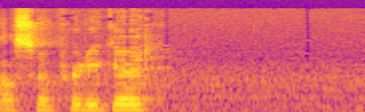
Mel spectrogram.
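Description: A man talks briefly into a nearby microphone.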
